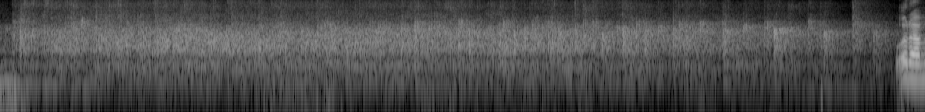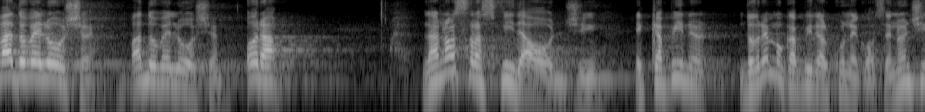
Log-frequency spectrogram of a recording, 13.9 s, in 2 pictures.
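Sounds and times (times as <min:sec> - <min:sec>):
crowd applauding: 0:00.0 - 0:06.8
speech: 0:06.8 - 0:09.2, 0:10.1 - 0:13.8.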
